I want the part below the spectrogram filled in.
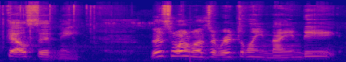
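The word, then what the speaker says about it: chalcedony: Aqua Cal Sydney um spelled like calcidone but hey it's gal Sydney this one was originally 90.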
